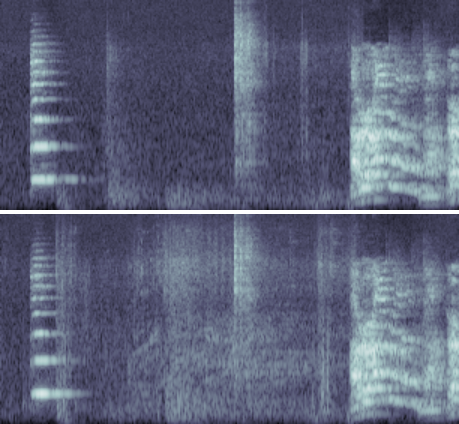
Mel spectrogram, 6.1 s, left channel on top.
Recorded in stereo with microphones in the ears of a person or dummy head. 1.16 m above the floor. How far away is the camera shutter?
About 4.5 m.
